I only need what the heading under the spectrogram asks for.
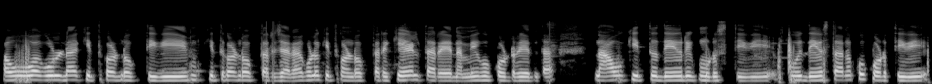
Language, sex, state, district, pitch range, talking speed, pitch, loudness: Kannada, female, Karnataka, Shimoga, 180-205 Hz, 120 wpm, 190 Hz, -14 LUFS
